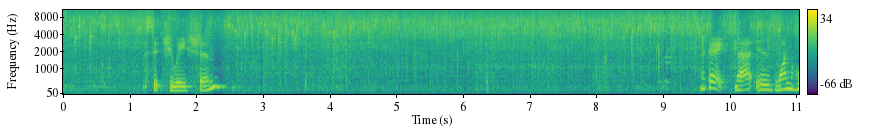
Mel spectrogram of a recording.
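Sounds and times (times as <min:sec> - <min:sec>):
fish frying in grease: 0:00.0 - 0:11.0.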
